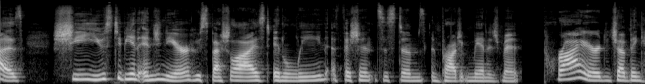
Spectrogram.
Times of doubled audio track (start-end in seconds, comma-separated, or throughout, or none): none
